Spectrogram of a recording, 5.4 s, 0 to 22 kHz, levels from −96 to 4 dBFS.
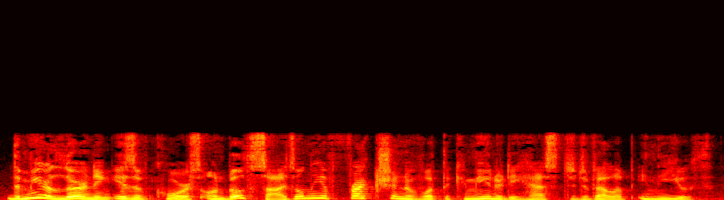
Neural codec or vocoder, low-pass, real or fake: none; 7.2 kHz; real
